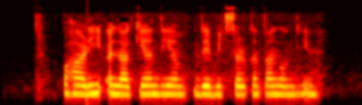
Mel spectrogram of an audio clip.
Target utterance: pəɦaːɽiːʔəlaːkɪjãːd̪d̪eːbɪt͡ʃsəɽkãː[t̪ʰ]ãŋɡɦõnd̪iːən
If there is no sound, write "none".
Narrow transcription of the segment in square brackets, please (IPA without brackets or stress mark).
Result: t̪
